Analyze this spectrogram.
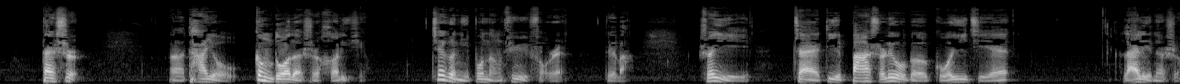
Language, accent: Chinese, native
